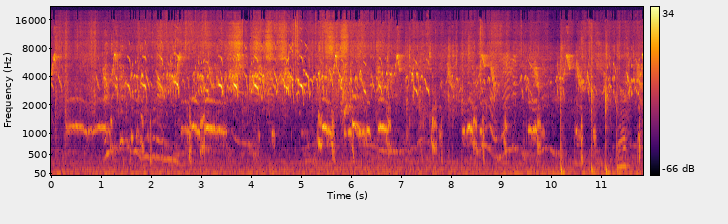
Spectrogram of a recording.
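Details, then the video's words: Chickens on a farm in the morning: a steady run of short, mid-pitched clucks and murmurs with faint, high chick peeps above, and a few soft thumps near the end. "Calm Chick Chirping Sounds with Relaxing Morning Farm Ambience"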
